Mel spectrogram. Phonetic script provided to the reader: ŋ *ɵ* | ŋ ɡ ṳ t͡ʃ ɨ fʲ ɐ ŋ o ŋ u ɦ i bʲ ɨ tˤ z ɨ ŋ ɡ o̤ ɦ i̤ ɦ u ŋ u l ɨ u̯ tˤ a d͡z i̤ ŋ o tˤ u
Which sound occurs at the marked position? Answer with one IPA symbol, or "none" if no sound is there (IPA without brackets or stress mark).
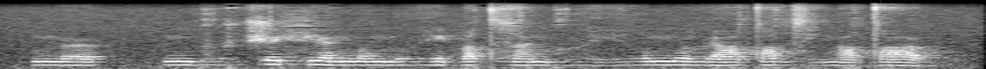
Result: ɵ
